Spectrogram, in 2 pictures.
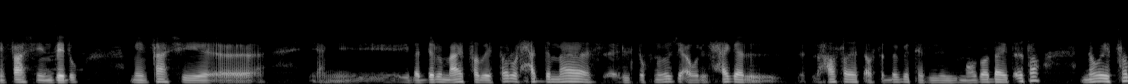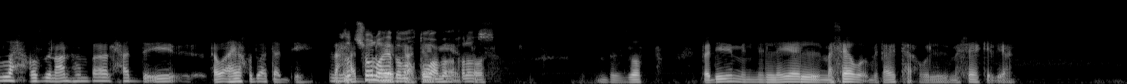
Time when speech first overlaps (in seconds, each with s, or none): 14.6 s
